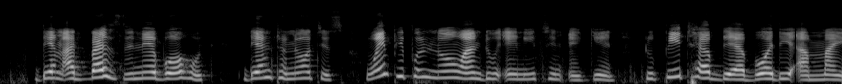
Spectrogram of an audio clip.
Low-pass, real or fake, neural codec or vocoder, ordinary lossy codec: 14.4 kHz; fake; codec, 44.1 kHz, 7.8 kbps, Pupu-Codec; AAC, 96 kbps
